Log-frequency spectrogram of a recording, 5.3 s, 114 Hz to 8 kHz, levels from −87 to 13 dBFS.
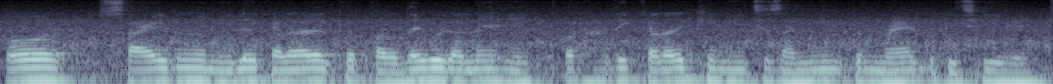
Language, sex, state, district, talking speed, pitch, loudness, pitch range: Hindi, male, Jharkhand, Jamtara, 230 wpm, 120 Hz, -17 LUFS, 115-125 Hz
